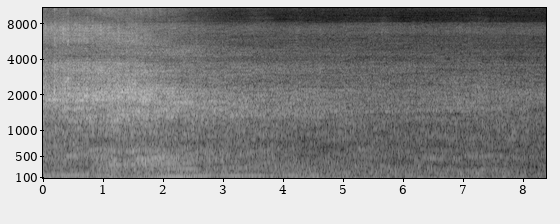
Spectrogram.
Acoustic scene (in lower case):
street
